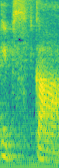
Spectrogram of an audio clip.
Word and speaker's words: IPSKA: Atau gimana Mbak bacanya ini yang benar? Kita biasanya bilangnya IPSKA.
